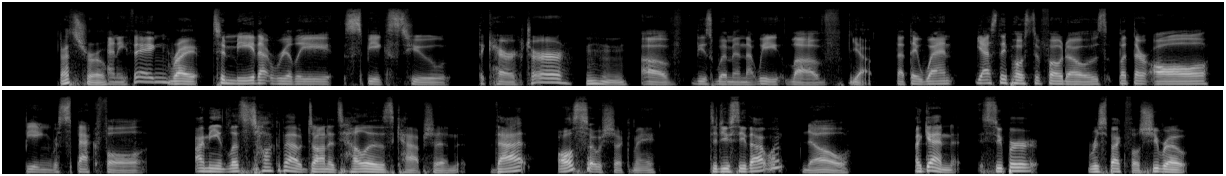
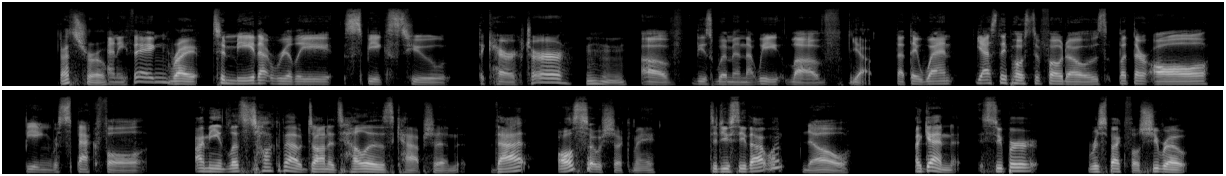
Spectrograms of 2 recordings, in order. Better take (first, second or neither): first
